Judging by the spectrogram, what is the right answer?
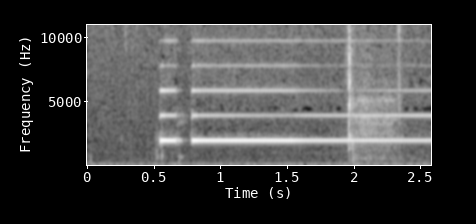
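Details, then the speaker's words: Multimeter continuity test across the battery input pads of an FPV drone ESC board: a steady high-pitched beep that holds, showing a short circuit on the board. "et donc là on entend que ça BIPE donc il y a un court circuit sur la carte"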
